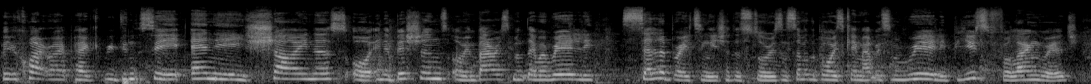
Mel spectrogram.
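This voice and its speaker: A woman's voice: on the high side, fairly even intonation, moderate pace, few pauses, rough recording. A woman guest talking earnestly on a radio show about storytelling workshops. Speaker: author and workshop leader, guest. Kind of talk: radio interview.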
